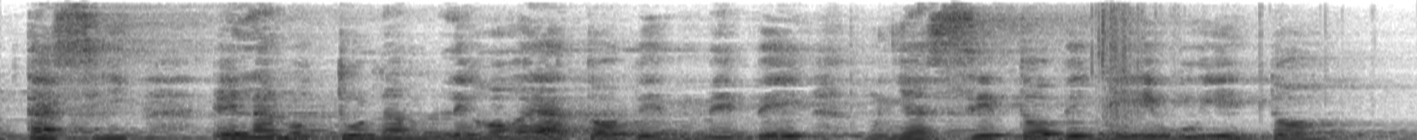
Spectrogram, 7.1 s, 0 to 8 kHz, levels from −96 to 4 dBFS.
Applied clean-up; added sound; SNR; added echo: neural separator model SepFormer DNS4.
